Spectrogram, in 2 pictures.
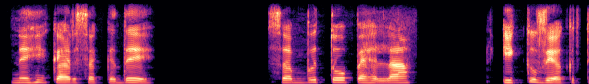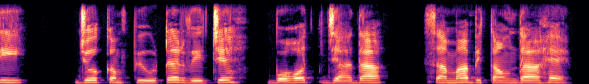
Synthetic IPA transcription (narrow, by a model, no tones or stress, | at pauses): nəɦĩkəɾsəkd̪eː | səbt̪õːpɛɦlaː | ɪkʋjəkt̪iː | d͡ʒoːkəmpjuːʈəɾʋɪt͡ʃ | bɔɦʊt̪̚zjaːd̪aː | səmãːbɪt̪aːʊ̃nd̪aːɦɛː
